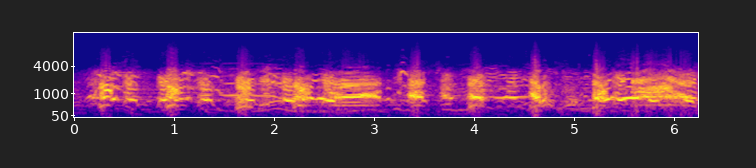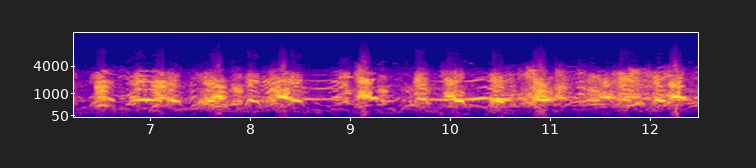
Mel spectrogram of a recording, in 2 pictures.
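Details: Excited Husky sled teams, four dogs each, lined up for the start at Rendlesham in January 2016 on analogue cassette: rapid sharp barks and pitched yelps from a crowd of dogs, surging and dipping, human voices audible.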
